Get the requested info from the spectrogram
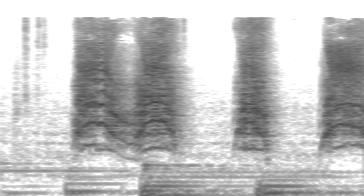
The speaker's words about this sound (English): In particular, there was this little fennec fox that's a desert fox. It just screamed and wailed and said everything it had to say at high pitches.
